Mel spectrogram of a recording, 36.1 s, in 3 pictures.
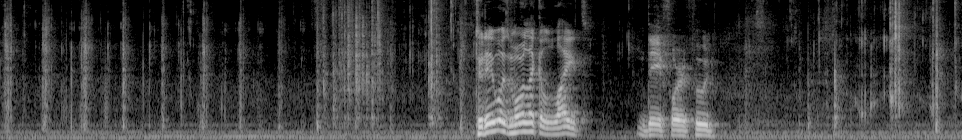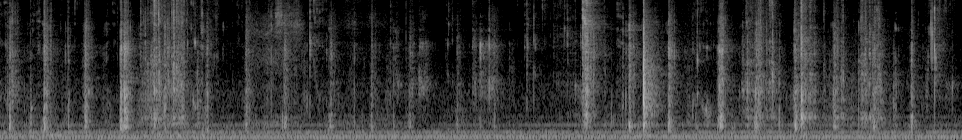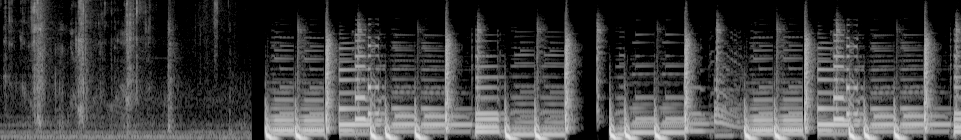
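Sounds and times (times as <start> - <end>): person chewing crunchy food: 0.0 - 6.0, 7.5 - 8.0, 9.0 - 27.0.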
